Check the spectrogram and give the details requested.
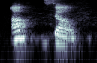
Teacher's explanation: It is in the second syllable that the stress is given, that is observe.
